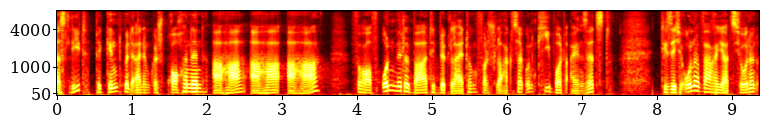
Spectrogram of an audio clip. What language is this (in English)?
German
